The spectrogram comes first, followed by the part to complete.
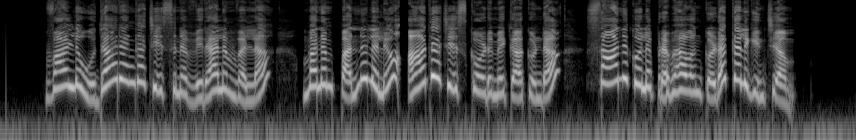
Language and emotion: Telugu, happy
